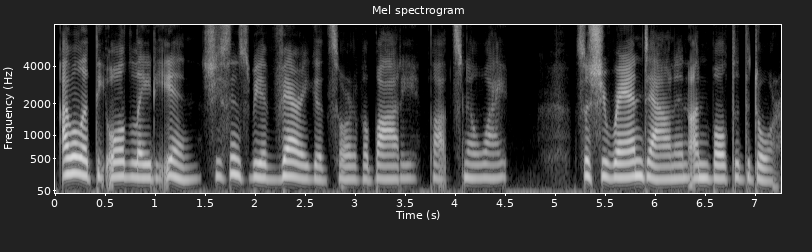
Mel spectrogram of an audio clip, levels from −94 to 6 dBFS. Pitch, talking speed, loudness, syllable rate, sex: 200 Hz, 240 wpm, -21 LUFS, 5.5 syllables/s, female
